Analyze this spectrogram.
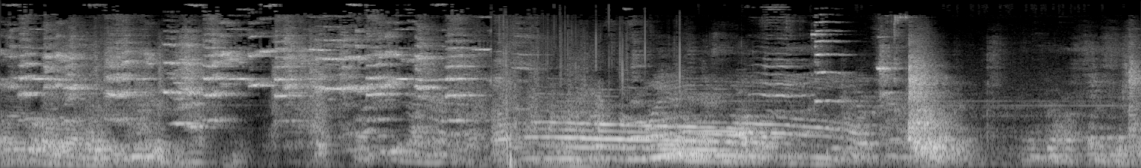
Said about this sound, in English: The sound that you hear is the sound of the wheel that they are using to pull up with a rope the water from the well with a bucket. It's a bit squeaky. I guess it would need a little bit of oil.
